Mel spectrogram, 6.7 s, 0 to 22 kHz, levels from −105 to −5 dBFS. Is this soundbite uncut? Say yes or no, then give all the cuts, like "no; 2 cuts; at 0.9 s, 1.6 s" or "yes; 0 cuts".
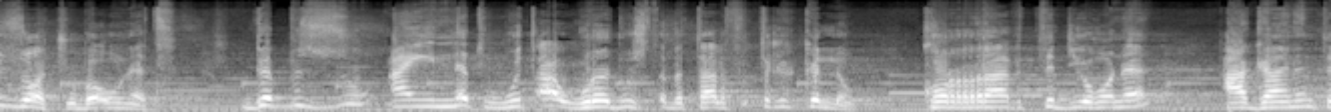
yes; 0 cuts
